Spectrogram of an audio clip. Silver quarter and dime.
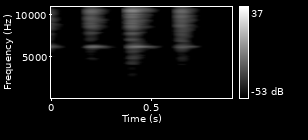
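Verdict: Real.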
